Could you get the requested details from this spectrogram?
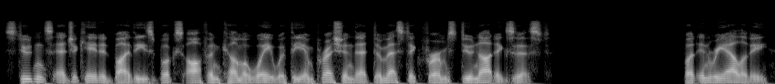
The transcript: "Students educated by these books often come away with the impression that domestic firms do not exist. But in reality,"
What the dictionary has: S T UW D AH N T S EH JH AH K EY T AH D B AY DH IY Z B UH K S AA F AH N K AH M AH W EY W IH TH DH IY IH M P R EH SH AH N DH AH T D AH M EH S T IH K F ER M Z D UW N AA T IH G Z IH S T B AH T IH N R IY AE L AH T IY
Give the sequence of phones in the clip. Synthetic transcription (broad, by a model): S T UW D N T S EH JH AH K EY T AH D B AY DH IY Z B UH K S AA F AH N K AH M AH W EY W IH DH IY IH M P R EH SH AH N DH AH T D AH M EH S T IH K F ER M Z D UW N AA T IH G Z IH S T B AH T IH N R IY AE L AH T IY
